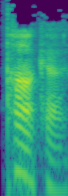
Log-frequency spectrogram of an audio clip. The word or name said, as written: parka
